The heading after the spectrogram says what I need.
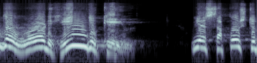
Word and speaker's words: Hindu: But these people, they could not pronounce Sa, so it became Ha. Sa became Ha. The Sindhu became Hindu. So the river Sindhu became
